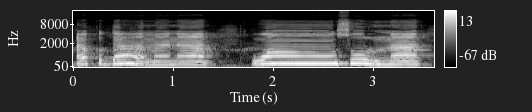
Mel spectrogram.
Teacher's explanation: நூன் சாக்கினை மூக்கில் மறைச்சு சொல்லணும் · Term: இஃபாவினுடைய ரூலிங்ஸ்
